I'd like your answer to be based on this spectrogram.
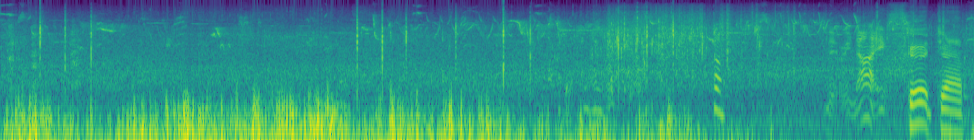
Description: Birds sing, and two people talk while splashing occurs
